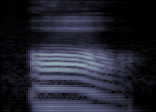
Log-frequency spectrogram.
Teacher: ঠোঁট গোল হয় এবং ঠোঁট বেশি খোলে অচ্চারণ করে দেখো অ ঠোঁট অনেক বেশি খুলছে আবার ঠোঁট গোল হয়ে যাচ্ছে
